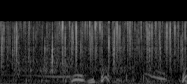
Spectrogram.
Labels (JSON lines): {"label": "biophony, cascading saw", "recorder": "SoundTrap 600 or HydroMoth"}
